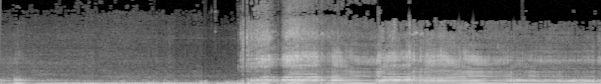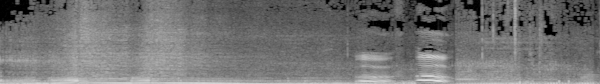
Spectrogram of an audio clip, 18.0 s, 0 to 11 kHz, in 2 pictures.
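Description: Mitsubishi Lancer Evolution X's turbocharged 2.0-litre four-cylinder on an aftermarket titanium exhaust, idling and then revved repeatedly. The pitch jumps up in quick blips and sinks slowly back to idle each time.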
